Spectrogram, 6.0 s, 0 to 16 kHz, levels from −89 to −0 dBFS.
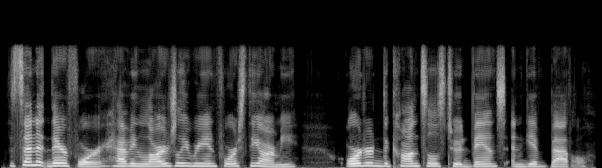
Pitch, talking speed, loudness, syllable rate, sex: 225 Hz, 160 wpm, -18 LUFS, 6.2 syllables/s, female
